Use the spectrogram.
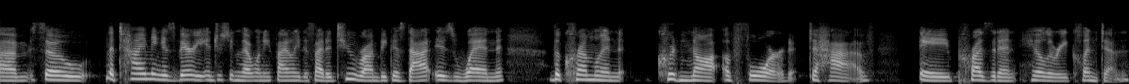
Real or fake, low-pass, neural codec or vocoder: fake; 7.2 kHz; codec, 16 kHz, 1.1 kbps, Voila-Tokenizer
